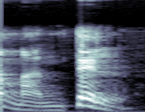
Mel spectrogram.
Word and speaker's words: mantel: Por ejemplo, podemos decir: ¿es correcto pronunciar mantel o es correcto pronunciar mantel? Entonces nos damos cuenta que se pronuncia mantel. Por lo tanto, en la última sílaba lleva la mayor fuerza de voz, es una palabra aguda.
